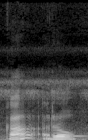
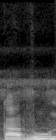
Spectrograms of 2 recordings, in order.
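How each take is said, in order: First: The final vowel is an 'o' sound. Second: The final vowel is an 'u' sound. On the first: The speaker calls it right. "এভাবে আসবে" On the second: The speaker calls it wrong. "কারু না"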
